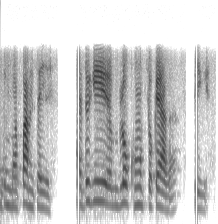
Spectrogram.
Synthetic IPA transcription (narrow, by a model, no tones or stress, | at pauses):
dumbapamzaje | aduɡiblɔkʰhɔŋup̚tɔkejaɡa | piɡe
